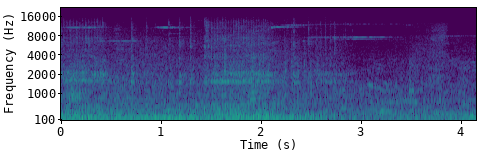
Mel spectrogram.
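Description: Street traffic: a motor vehicle's engine running nearby, a steady low rumble that fades after about two and a half seconds, with faint voices of passers-by.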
